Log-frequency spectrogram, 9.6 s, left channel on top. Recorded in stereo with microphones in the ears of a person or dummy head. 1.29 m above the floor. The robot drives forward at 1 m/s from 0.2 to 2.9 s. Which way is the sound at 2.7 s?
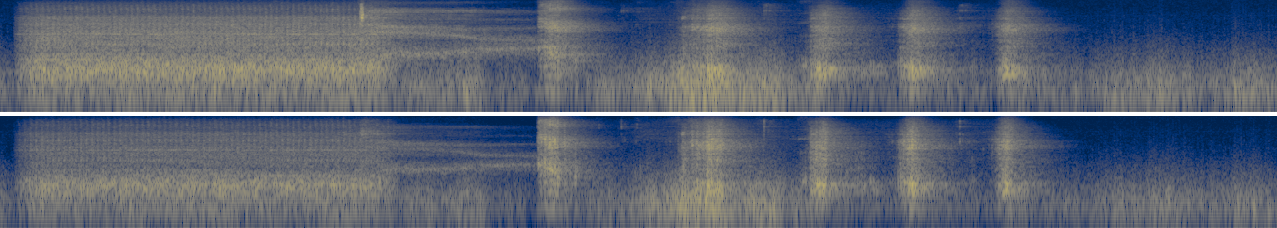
65° left (ahead or behind).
